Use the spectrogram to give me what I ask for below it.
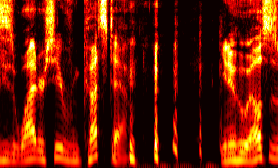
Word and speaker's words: Kutztown: How do you pronounce this school? Kutztown? Kutztown.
